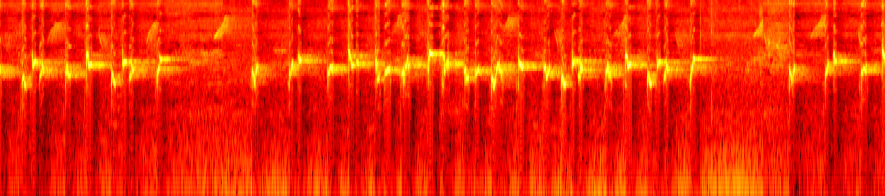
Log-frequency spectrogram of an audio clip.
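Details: Yellow-vented bulbul (trucukan) singing a long rapid 'ropel panjang' fighting-style trill, used as a lure to make other birds sing. Choppy bubbly notes stepping around one pitch, brief pause near three seconds, then more runs, with sharp clicking taps throughout.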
